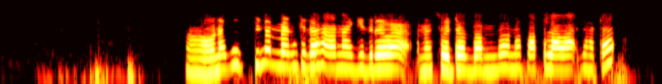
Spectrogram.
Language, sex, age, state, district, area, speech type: Santali, female, 30-45, West Bengal, Birbhum, rural, conversation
